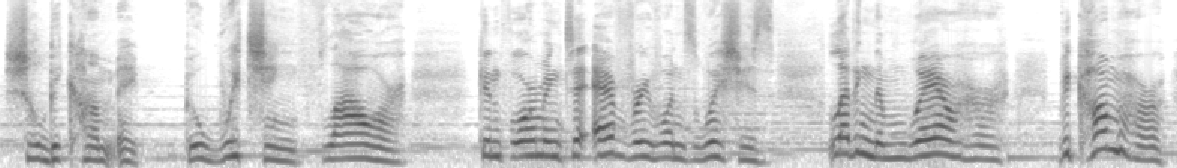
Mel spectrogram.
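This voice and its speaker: Female quack doctor, video game, slightly high pitch, smug, theatrical, coolly taunting. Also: measured pace, fairly bright tone, soft background music. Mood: grand pronouncement. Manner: pronouncing, theatrical.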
